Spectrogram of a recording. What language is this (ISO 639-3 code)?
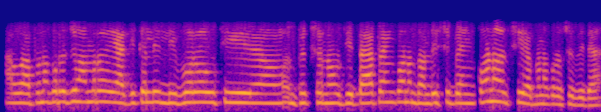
ori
